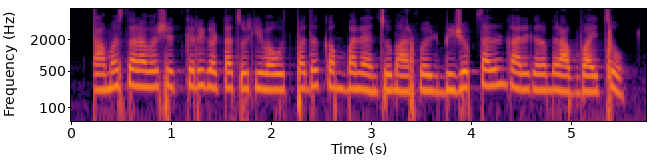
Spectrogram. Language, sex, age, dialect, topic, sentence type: Marathi, female, 18-24, Southern Konkan, agriculture, question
